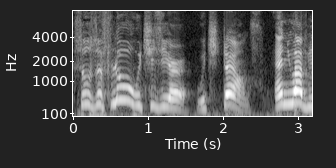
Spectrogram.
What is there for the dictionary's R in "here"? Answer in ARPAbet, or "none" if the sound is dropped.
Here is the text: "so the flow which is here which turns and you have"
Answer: R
